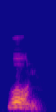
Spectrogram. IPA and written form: wɔːn (worn)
